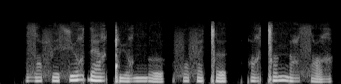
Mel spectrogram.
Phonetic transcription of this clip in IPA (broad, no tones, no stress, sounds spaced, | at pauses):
zˤ ɛ f e s y ʁ ɗ æ ʁ ǃ y ʁ ŋ ɤ | f ɔ f æ ǀ ə | qʷ e ʁ ǀ ʌ ŋ ə ʁ sˤ ʌ ʁ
